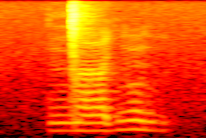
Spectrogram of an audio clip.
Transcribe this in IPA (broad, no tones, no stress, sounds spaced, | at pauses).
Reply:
ŋ͡ǀ a ʎ õ ʎ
